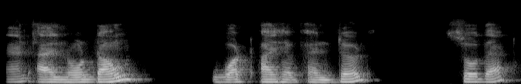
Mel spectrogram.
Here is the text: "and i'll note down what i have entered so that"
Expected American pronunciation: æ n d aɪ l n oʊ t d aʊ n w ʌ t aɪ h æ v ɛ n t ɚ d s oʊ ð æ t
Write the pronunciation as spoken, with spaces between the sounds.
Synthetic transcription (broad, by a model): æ n d aɪ l n oʊ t d aʊ n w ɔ t aɪ h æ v ɛ n t ɚ d s oʊ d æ t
